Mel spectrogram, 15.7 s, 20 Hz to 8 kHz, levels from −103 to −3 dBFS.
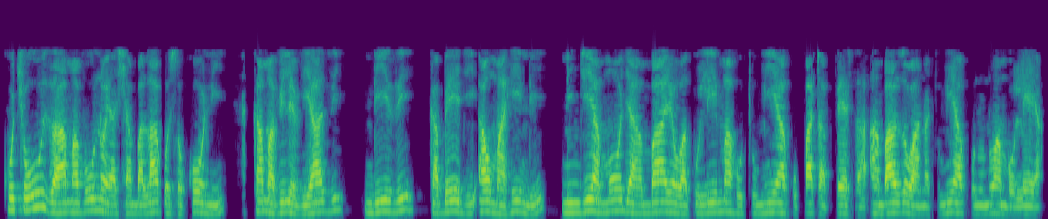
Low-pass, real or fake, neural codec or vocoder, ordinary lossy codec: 7.2 kHz; real; none; AAC, 16 kbps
